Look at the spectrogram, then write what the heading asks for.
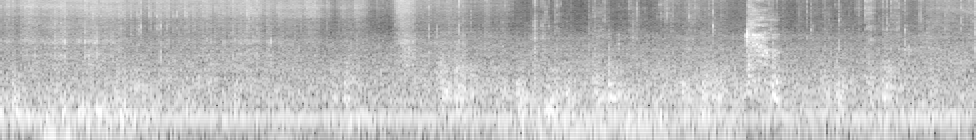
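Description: Inside a moving Tokaido Shinkansen train: steady cabin running noise, a rumble with a constant low hum. Two short rushing sounds stand out, about four seconds in and near seven and a half seconds.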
